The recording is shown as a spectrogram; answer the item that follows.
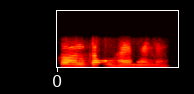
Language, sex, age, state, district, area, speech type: Hindi, female, 45-60, Uttar Pradesh, Ayodhya, rural, conversation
